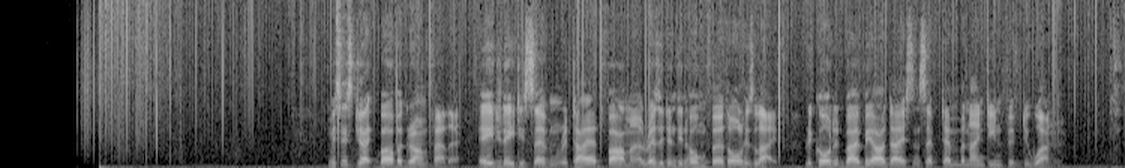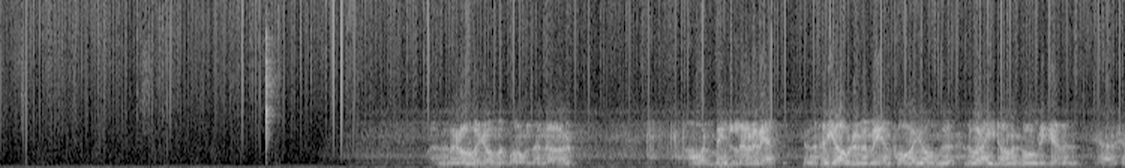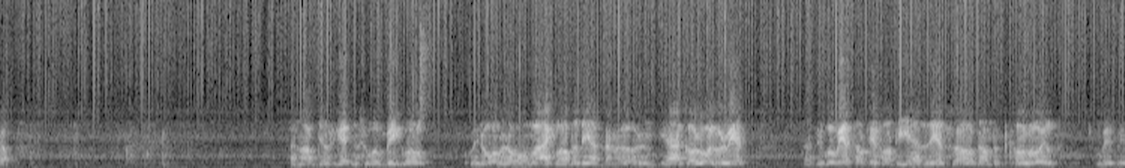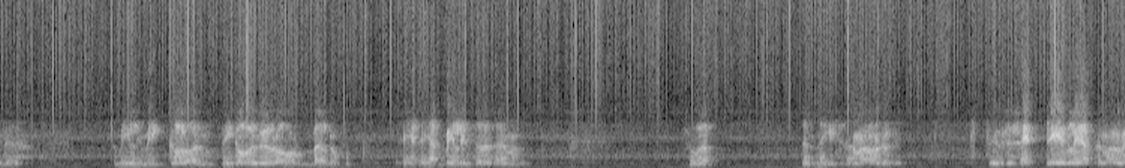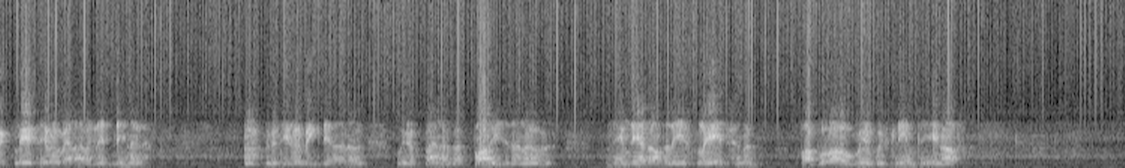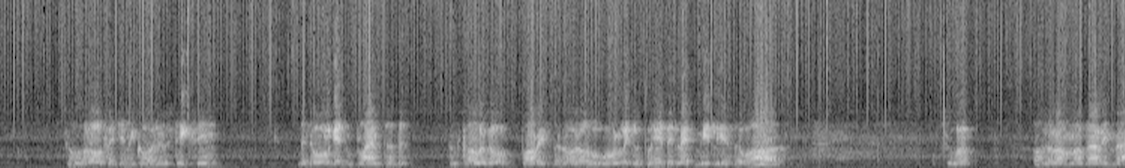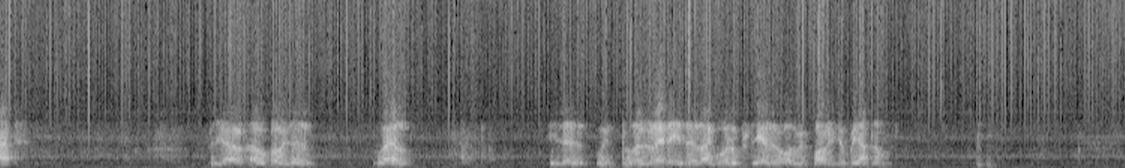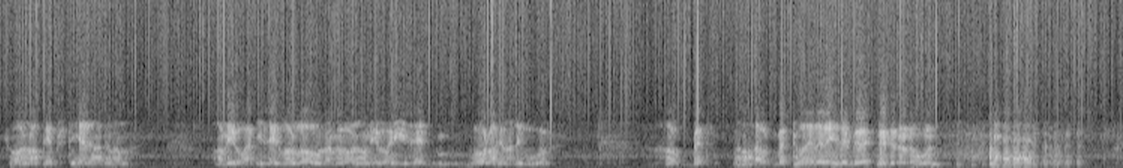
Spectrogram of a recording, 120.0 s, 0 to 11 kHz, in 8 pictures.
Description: Dialect recording in Holmbridge, Yorkshire
78 r.p.m., cellulose nitrate on aluminium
